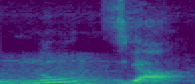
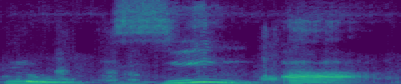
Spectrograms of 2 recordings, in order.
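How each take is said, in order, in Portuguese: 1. As duas últimas vogais se juntam em uma só sílaba. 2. As duas últimas vogais são separadas em duas sílabas. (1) "eu não falo Luzia" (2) "aqui eu já separo o A"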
